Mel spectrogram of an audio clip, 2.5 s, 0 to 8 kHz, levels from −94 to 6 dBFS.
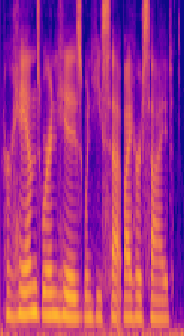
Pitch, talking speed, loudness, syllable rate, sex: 185 Hz, 270 wpm, -15 LUFS, 5.2 syllables/s, female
